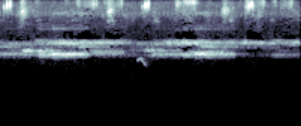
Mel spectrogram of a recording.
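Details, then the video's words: Crickets on a spring night at a cottage, a dense high-pitched trill running throughout. Crisp chirp bursts pop out above the drone at uneven intervals, with one brief lower warble partway through. "Cricket Sounds"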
